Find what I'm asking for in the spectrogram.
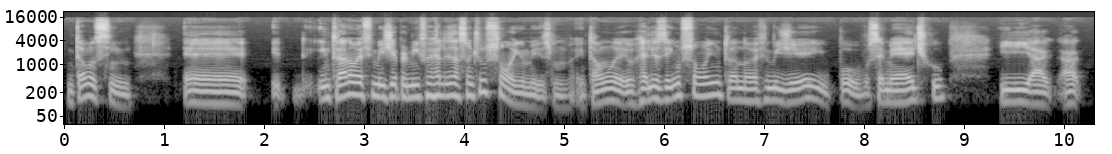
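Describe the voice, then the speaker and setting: A man's voice: mid-range voice, animated, fairly quick, warm tone, dry recording, studio quality. A Brazilian man, a podcast co-host and internist, telling his story in casual chat with many fillers and restarts.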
